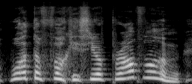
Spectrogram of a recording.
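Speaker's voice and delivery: high mock-exasperated Rex voice; hammed-up outraged teammate; imitating Rex. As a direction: squeak out an annoyed mock yell. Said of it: "Rex is like".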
